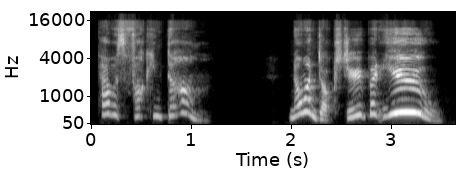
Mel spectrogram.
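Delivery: rising, exasperated rant that peaks in a loud high yell on the last words; exasperated outburst. Real, not acted. Scolding the streamer for doxing herself.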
